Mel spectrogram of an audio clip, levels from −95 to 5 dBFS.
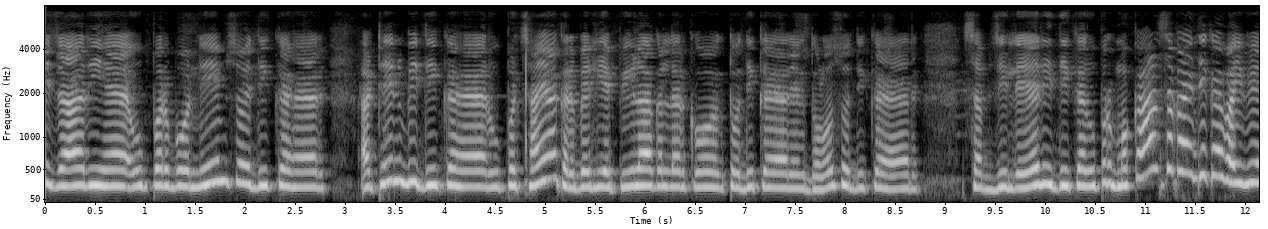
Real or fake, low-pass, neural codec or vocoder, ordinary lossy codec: real; 7.2 kHz; none; AAC, 48 kbps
